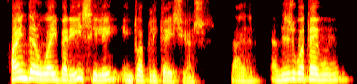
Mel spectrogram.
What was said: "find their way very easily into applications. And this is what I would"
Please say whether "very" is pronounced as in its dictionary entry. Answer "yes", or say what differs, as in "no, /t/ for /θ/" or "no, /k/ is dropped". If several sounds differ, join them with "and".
no, /b/ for /v/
